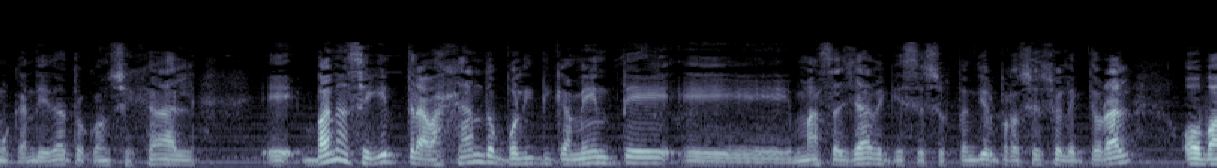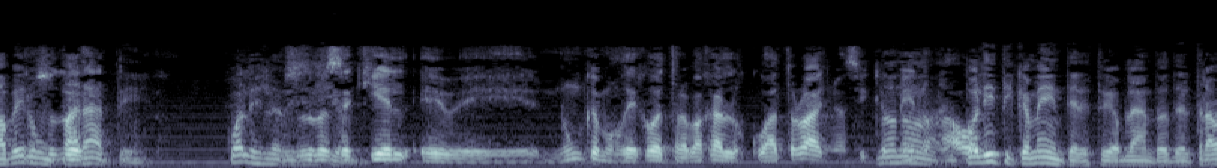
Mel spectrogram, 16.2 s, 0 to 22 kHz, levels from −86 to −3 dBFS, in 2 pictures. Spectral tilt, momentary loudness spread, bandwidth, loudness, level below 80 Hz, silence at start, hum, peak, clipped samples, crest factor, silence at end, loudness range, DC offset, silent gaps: -4.5 dB/octave; 12 LU; 7.6 kHz; -29 LUFS; -60 dBFS; 0 s; none; -8 dBFS; under 0.1%; 20 dB; 0 s; 6 LU; under 0.1%; none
